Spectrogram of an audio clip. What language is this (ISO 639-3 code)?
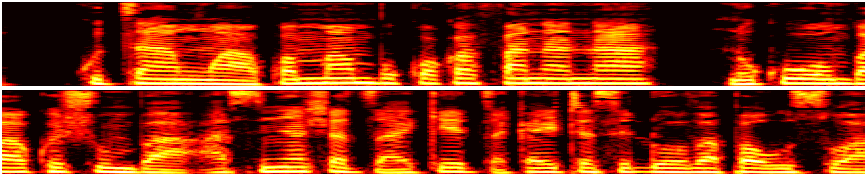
sna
